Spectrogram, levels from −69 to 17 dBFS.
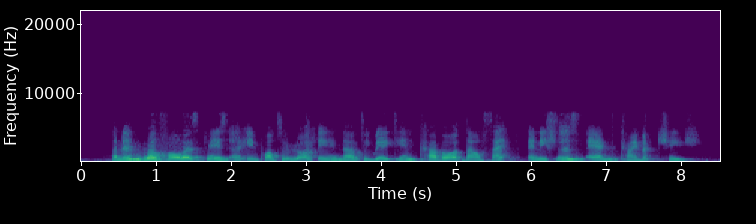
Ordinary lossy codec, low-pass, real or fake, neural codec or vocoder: none; 7.2 kHz; fake; codec, 16 kHz, 0.5 kbps, X-Codec, HuBERT features, trained on general audio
